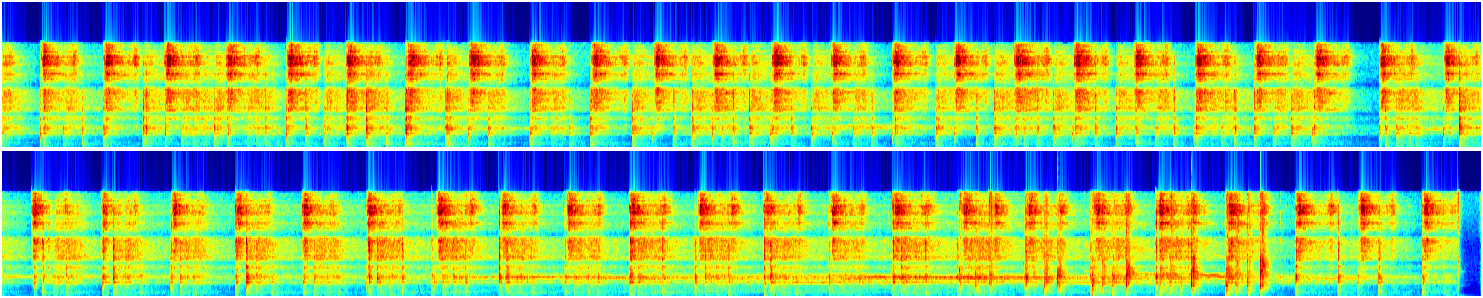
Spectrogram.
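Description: Live rock drum kit solo: fast, continuous rolls around the toms and snare with cymbals and a steady bass drum, in a triplet feel. There is a brief break about ten seconds in, and a cymbal rings out through the later part.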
